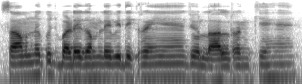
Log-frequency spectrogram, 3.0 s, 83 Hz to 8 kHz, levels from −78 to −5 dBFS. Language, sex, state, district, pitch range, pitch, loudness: Hindi, male, Uttar Pradesh, Shamli, 120-125 Hz, 125 Hz, -19 LUFS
